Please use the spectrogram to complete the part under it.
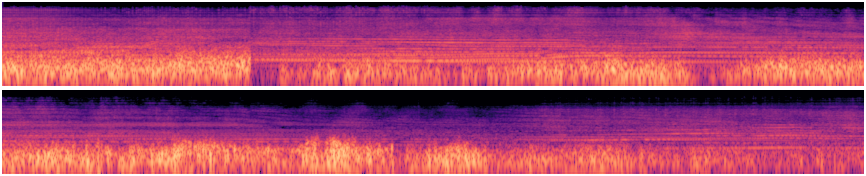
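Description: A small model airplane engine buzzes loudly, its pitch rising and falling as it passes.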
